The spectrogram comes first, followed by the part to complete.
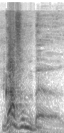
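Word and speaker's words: Gravenberch: This is Grafenberg. Grafenberg. That's the pronunciation of the name.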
